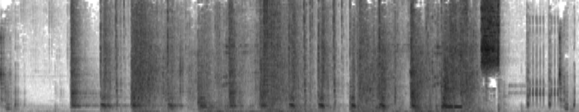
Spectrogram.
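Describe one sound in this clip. A crowbar smashes wooden crates, the wood cracking and splintering.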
